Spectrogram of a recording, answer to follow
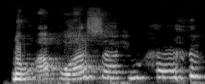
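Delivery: high, loud, drawn-out wail; tearful desperation. Retold or imitated. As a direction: cry out slowly to God in mock anguish. Acts out desperate fasting prayer. (ratapan tinggi memelas)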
